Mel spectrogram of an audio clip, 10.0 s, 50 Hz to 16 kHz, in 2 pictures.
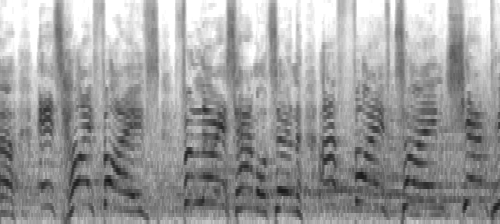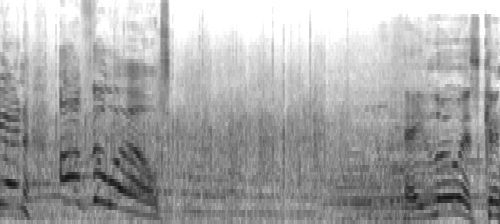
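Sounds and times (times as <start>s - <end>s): people clapping: 4.2s - 8.9s.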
